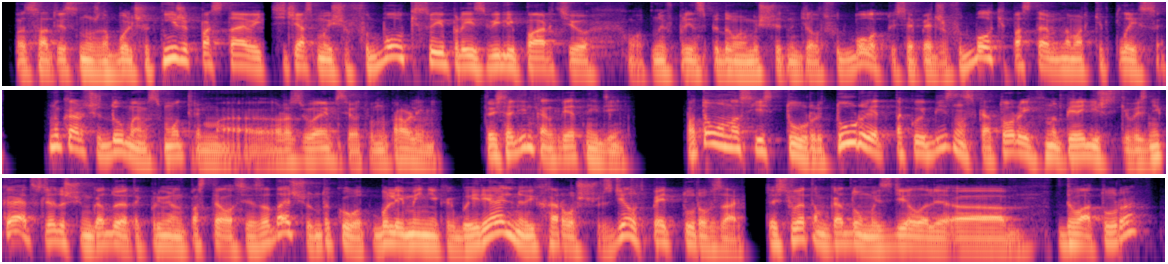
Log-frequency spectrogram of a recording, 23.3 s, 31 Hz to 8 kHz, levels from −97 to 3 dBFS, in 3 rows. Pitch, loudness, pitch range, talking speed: 90 Hz, -17 LUFS, 85-105 Hz, 230 wpm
